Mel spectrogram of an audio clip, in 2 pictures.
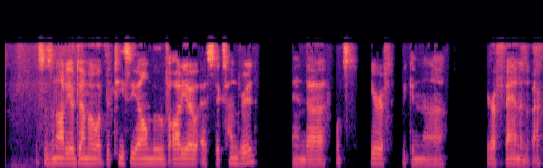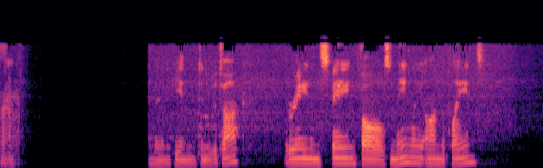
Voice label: TCL moveaudio s600 mic

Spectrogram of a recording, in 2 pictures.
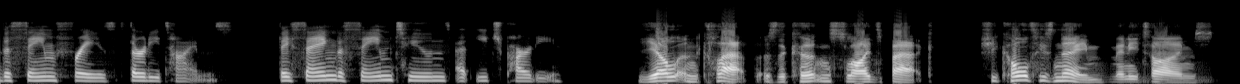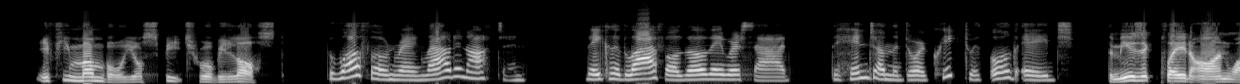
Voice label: Dual Driver ideal microphone sample; Monoprice

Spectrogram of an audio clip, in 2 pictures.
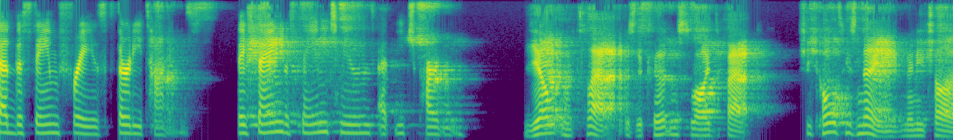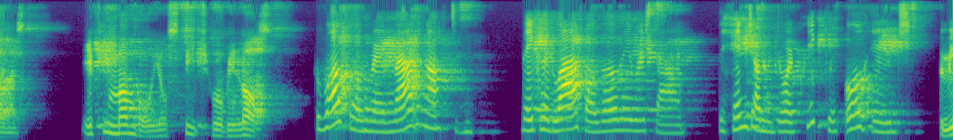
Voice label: reverb; Moondrop Space Travel 2; earbuds

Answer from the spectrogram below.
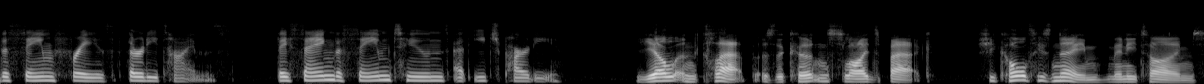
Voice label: Ideal microphone sample; Focal Bathys

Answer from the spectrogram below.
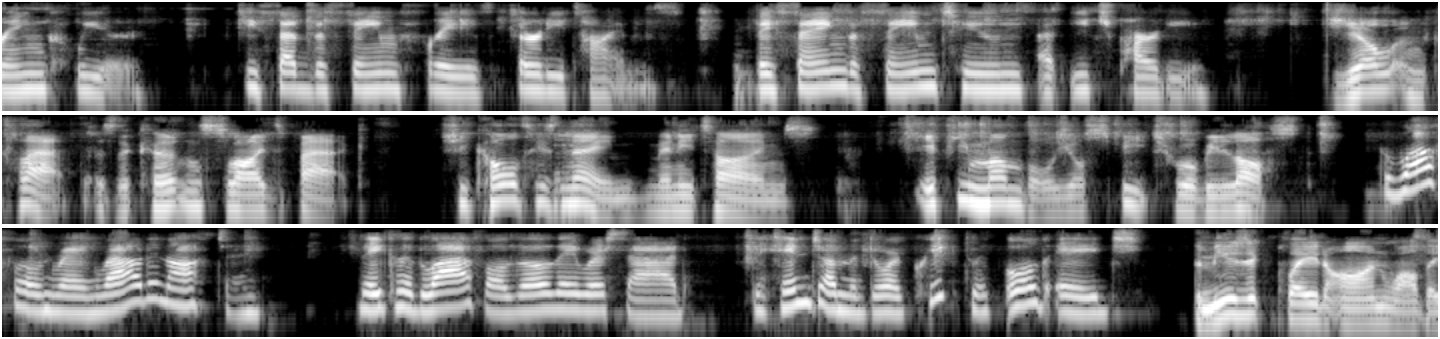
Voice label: Shokz Open Fit Office microphone sample

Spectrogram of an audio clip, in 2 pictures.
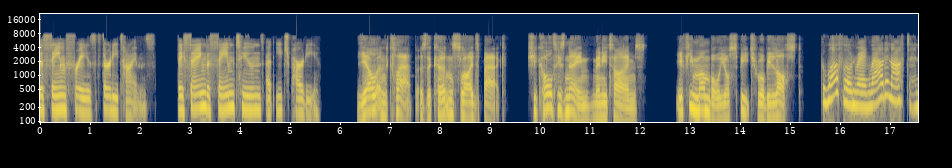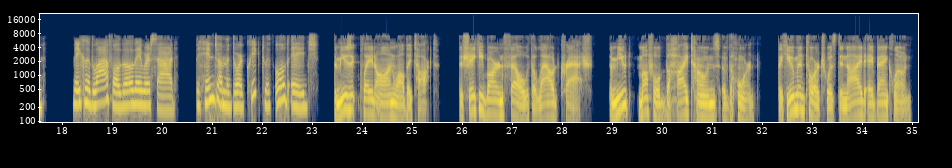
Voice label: Sennheiser HDB 630 ideal

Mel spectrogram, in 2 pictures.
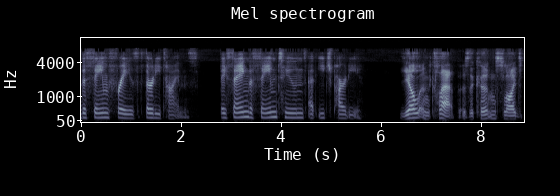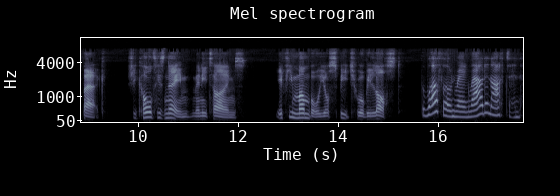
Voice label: Ideal microphone sample; Bose Quietcomfort Headphones

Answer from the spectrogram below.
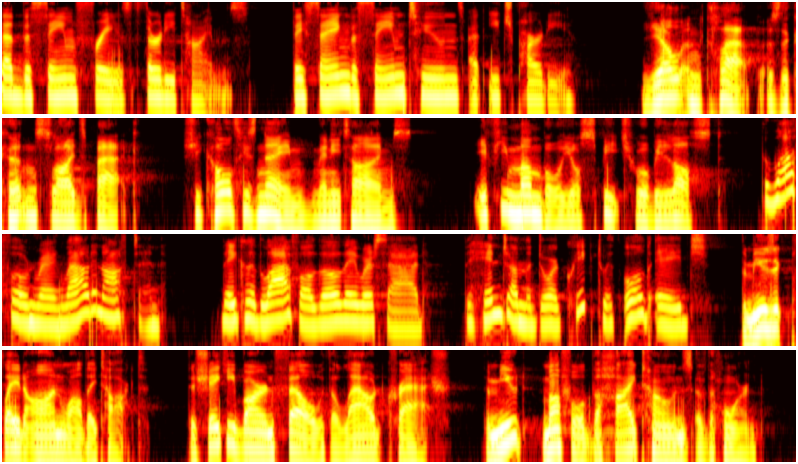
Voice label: reverb; HyperX Cloud Jet

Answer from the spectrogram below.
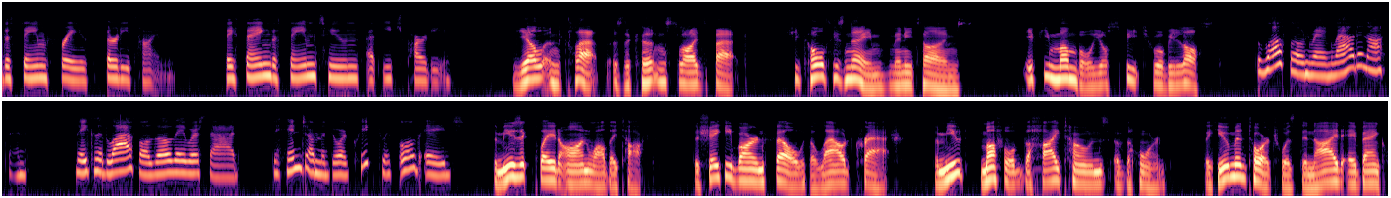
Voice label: Beats Studio Pro Ideal microphone sample

